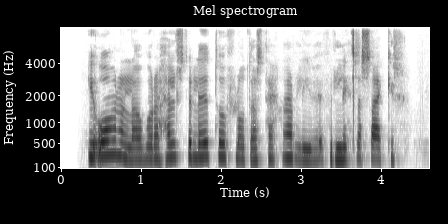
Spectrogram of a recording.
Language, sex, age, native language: Icelandic, female, 30-39, Icelandic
